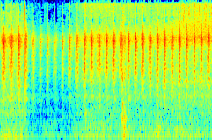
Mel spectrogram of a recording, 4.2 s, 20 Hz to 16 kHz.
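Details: Engine idling with 40 psi oil pressure, under 210°F: sharp, even knock about 3.5 times a second from the center of the motor, seemingly from below the intake, began as a lifter tick, fades at higher rpm, slaps on deceleration; worn cam lobe suspected, unconfirmed.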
